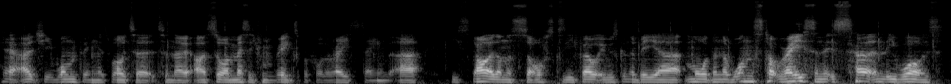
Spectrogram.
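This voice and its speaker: Man, co-commentator, low pitch, hesitant, casual race chat. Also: steady tone. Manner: halting, full of ums and restarts.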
